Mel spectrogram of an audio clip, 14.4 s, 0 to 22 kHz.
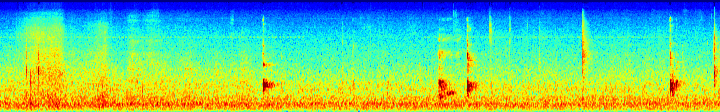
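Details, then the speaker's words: Infant girl's hiccups, which now come on with nearly every bottle feeding and usually end the feed: four brief, sharp hiccups over about 14 seconds against soft hiss, with faint babbling early on; her tongue comes out with each hiccup. "she's started getting the hiccups pretty much every time she takes a bottle now usually kind of end the feeding session"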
